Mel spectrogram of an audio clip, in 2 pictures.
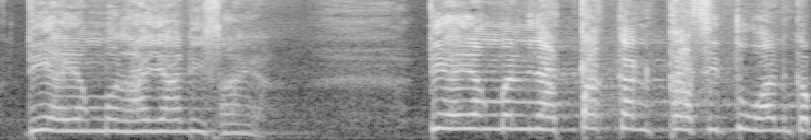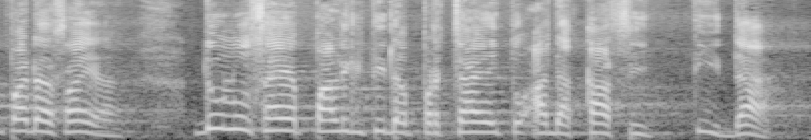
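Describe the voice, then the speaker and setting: High husky-voiced preacher guy, acting out stories, church reverb. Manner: animated storytelling, acting out dialogue, addressing congregation. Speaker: evangelist preacher. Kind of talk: sermon with acted anecdotes. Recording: echoey church hall.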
